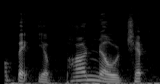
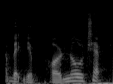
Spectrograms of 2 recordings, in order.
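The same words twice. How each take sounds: First: Put-on higher take in a light British accent; a hint of a Cockney-ish British voice; mock British accent. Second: Put-on lightly done posh British accent, old chap; a hint of a plummy British accent; mock posh British. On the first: Second try for chat in a light British accent. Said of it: "talking like a co-, like a, uh, a person with a Cockney accent". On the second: Answering chat's request in a light posh British accent. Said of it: "In an angry style".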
